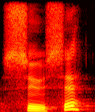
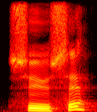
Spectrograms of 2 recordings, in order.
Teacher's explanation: This word had 2 syllables in it, so you notice that the tone went up on the end. Suse, low, high, suse.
